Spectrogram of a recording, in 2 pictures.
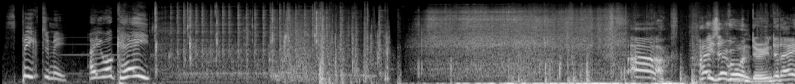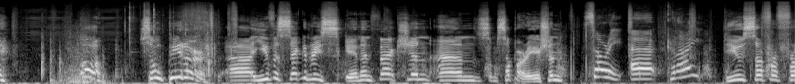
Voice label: english irish video games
